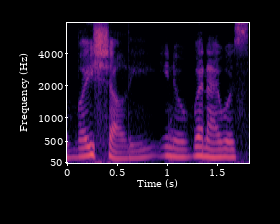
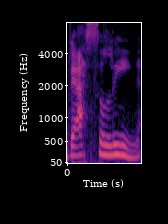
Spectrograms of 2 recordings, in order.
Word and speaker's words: Vaishali: When you said Auntie, that's my American name because nobody can say Vaishali.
